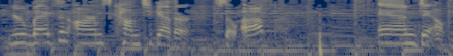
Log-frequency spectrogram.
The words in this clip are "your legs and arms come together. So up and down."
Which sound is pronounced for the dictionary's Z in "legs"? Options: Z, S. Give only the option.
Z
